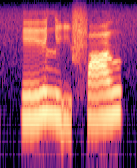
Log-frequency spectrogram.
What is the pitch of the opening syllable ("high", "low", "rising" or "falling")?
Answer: rising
